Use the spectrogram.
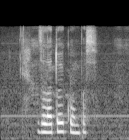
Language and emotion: Russian, neutral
